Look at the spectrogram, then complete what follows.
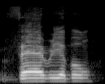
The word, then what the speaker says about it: variable: on the first syllable if we say variable the stress also stays on the first syllable okay so those are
